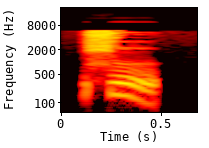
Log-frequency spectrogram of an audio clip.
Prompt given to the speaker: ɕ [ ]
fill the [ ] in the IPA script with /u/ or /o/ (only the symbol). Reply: u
